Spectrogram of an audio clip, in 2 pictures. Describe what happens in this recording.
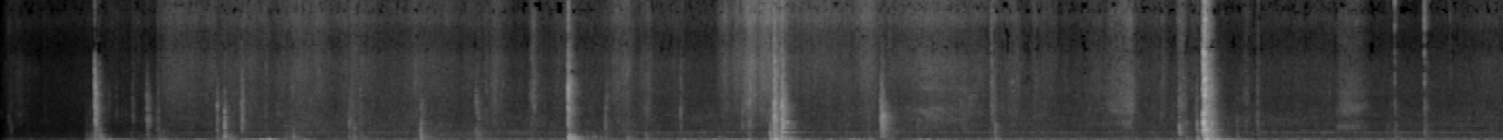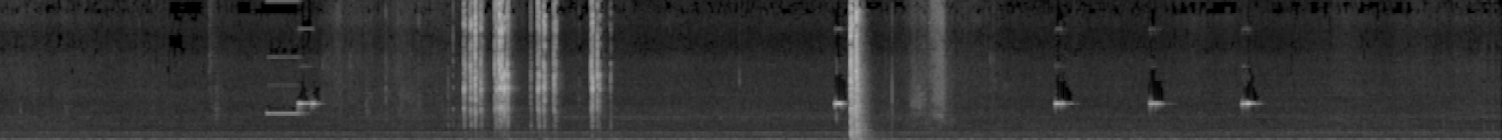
I went into the laundry room, closed the door, put the clothes in the washing machine, turned it on, selected the mode, closed the machine, and started the wash.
